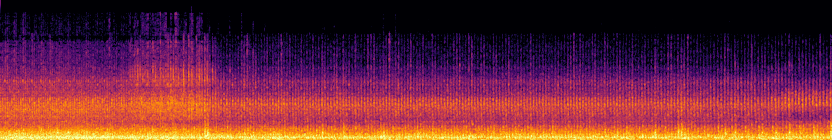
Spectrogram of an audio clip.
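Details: Tractor diesel at idle after timing was adjusted (popping earlier suggested too far advanced; backed off a little): steady, even clatter with a firm beat and no popping; runs properly.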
